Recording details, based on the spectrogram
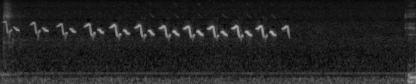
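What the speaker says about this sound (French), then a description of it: "Et ce petit oiseau-là" A small bird chirps in a rapid run of about fifteen evenly spaced, sharp tweets, clear and close, then falls silent before a brief soft rustle at the end.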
